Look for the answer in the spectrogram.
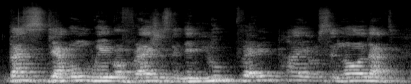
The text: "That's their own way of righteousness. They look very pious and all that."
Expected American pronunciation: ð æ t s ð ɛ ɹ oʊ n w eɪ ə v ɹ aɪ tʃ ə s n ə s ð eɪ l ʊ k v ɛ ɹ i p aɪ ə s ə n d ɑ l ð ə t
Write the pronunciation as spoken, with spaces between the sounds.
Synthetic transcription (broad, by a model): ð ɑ t s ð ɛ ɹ oʊ n w eɪ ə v ɹ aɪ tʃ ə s ə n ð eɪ l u k v ɛ ɹ i p aɪ ə s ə n ɑ l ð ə t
